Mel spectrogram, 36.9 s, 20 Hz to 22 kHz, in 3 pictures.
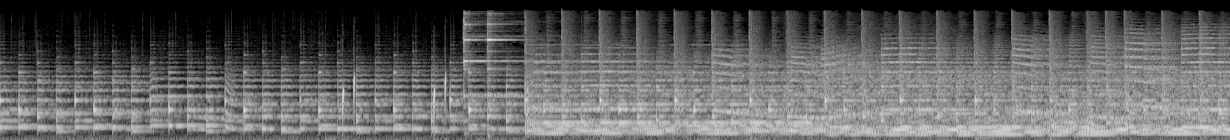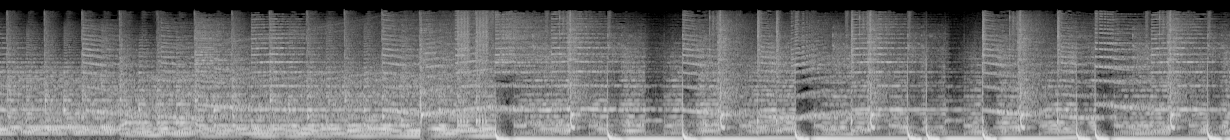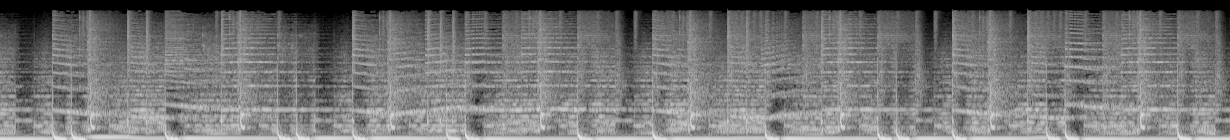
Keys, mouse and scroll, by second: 8.9-12.4 shift+drag, 8.9 typing, 13.3 ctrl+space, 13.4 ctrl+click, 14.0 space, 16.4 click, 18.9 ctrl+g, 21.0 click, 25.3 shift+click, 29.8 click, 32.0 shift+Down, 34.7 click, 34.9 ctrl+space, 35.1 ctrl+click, 35.3 ctrl+space, 35.9 click.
